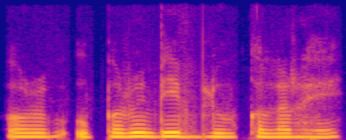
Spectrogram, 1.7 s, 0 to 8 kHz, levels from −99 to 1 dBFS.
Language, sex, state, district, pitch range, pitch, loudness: Hindi, female, Arunachal Pradesh, Longding, 205-220 Hz, 210 Hz, -14 LUFS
